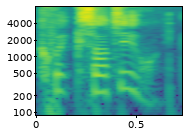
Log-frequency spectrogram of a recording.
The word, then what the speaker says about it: quixotic: But we pronounce the adjective quixotic. – Yeah. – It's because, do you know why though? Because the Spanish speaker. – The Spanish J.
